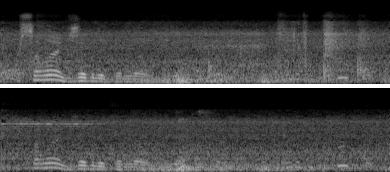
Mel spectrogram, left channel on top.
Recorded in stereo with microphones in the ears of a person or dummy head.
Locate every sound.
0.2 s a woman speaking: 70° left (ahead or behind); by 3.9 s 30° right (ahead or behind)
